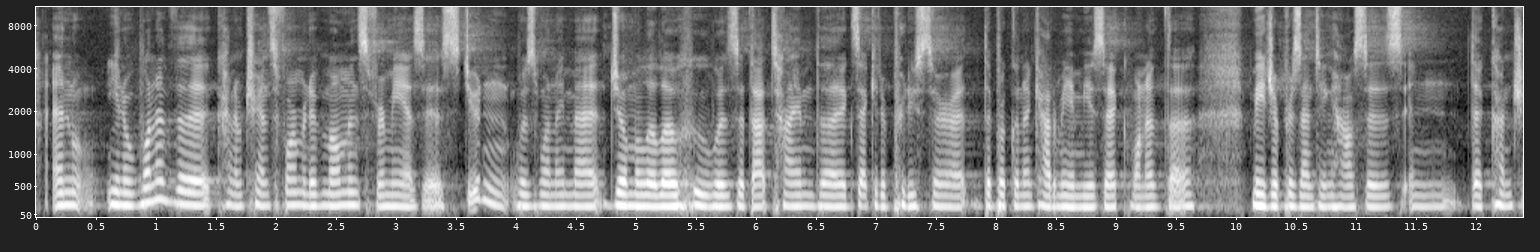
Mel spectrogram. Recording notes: This conversation was recorded in front of a live audience. Part of the County-wide Eurydice Found festival.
